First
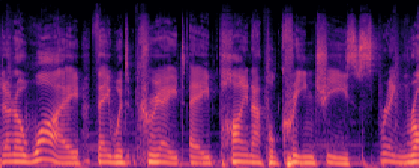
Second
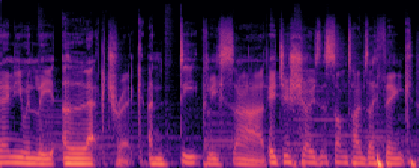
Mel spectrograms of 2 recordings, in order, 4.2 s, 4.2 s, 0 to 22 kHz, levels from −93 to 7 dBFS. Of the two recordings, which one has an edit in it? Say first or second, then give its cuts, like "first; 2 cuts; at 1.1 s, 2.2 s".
second; 1 cut; at 2.6 s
